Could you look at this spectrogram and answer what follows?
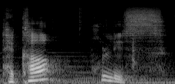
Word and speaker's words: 데카폴리스: 여기를 데가볼리 지방이라고 부릅니다 원래 데가 벌리라 발음 자체는 사실 헬라 오름은 데카폴리스 카는 열이랑 개라는 뜻이고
